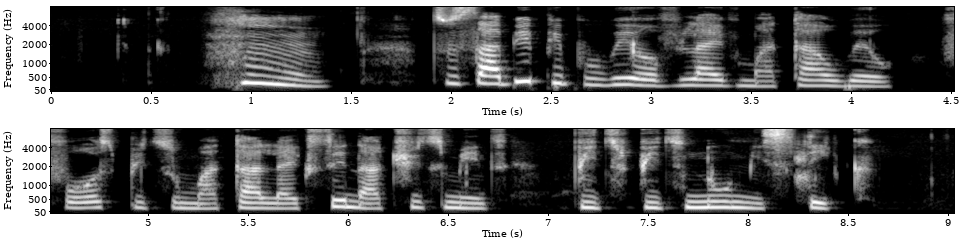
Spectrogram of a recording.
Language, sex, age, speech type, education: Nigerian Pidgin, female, 15-29, spontaneous, tertiary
